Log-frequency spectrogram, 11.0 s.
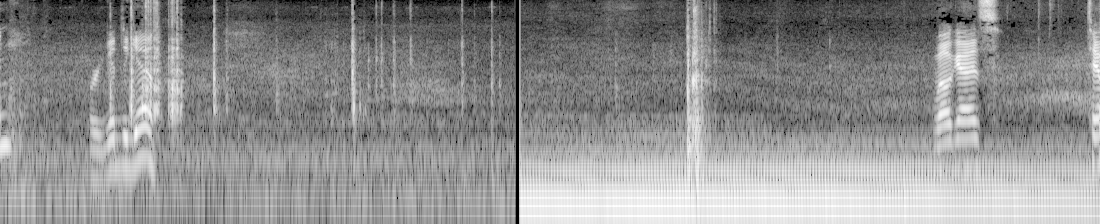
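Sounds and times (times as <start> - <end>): car engine idling: 1.7 - 11.0.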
